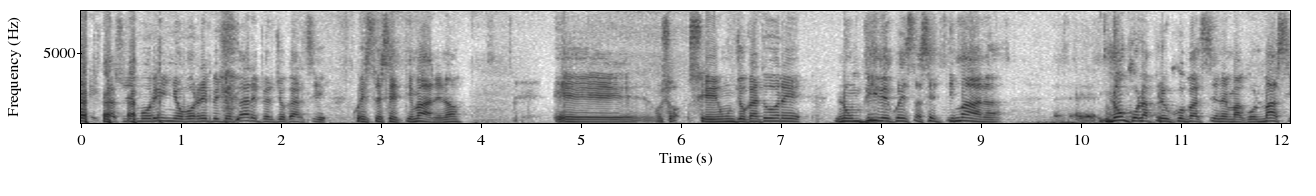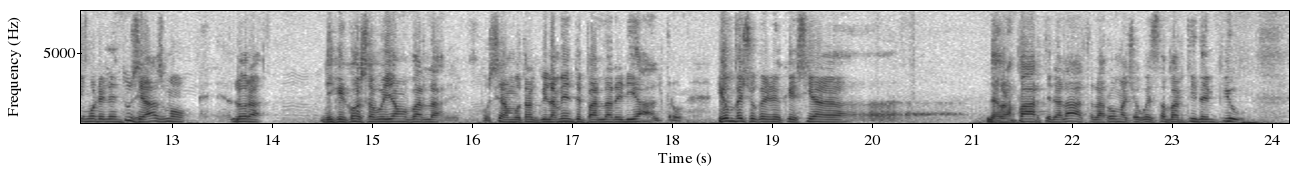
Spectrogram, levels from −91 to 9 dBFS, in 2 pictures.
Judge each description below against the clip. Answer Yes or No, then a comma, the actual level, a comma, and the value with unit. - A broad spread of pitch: No, average, 3.3 semitones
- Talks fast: No, average, 140 wpm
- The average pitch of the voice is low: No, medium, 175 Hz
